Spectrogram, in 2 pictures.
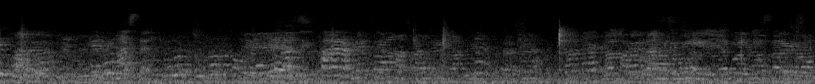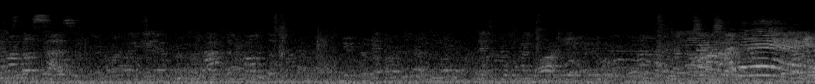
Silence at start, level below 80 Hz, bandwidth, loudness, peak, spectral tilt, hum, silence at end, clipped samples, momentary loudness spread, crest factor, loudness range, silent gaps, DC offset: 0 s; -48 dBFS; 11.5 kHz; -37 LUFS; -14 dBFS; -5.5 dB/octave; none; 0 s; under 0.1%; 8 LU; 22 dB; 5 LU; none; under 0.1%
